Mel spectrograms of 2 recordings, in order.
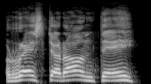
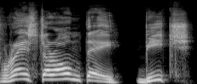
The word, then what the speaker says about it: restaurante: If that man mispronounces restaurante, I'm going to kill myself. I'm tired of him. He keeps saying restaurant. It's restaurante, Oh, I'm feeling tired.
